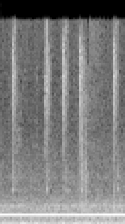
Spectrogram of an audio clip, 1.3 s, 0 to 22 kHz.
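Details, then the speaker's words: VinFast VF6 Plus electric car, 2 weeks and over 1,000 km old, while driving: steady high-pitched warning tone over road rumble with nothing nearby; owner suspects faulty proximity sensor giving false alert. "yeah so this this is going to be like that for a while I don't know where that is coming from uh I assume some one of the sensors is picking up something it's like a proximity warning"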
